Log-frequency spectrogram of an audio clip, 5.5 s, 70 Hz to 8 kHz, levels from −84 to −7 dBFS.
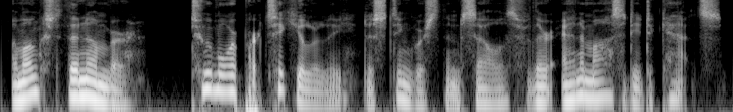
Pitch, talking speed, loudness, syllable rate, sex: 115 Hz, 140 wpm, -23 LUFS, 5.7 syllables/s, male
